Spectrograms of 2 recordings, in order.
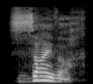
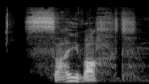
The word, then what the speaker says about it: Sáimheachd: Also da muss man ein bisschen aufpassen, aber geschrieben wird es S-A-I-M-H-E-A-C-H-D. Auf das erste A ist auch ein Akzent drauf. Die Aussprache ist natürlich alles, was man nicht erwarten würde. Seiwach. – Seiwacht. Seiwacht. Sei mit wach. K, K am Ende. Sei, Sei wach.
